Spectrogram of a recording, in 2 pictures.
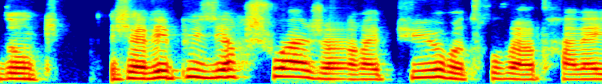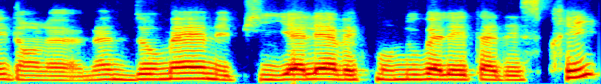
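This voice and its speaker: Her loudness swings a lot from moment to moment. The woman speaks at a medium pitch with ordinary pitch variation. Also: moderate pace. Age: 40s. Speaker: entrepreneur and online coach. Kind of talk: interview. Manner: hesitant, many fillers.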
